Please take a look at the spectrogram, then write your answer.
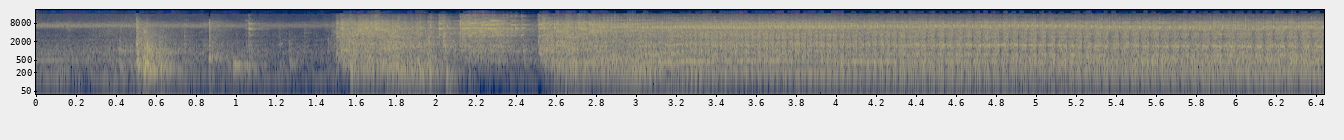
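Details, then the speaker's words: Homelite MightyLite 26b leaf blower, before carburetor rebuild: fires after a few pulls and holds steady high buzz on full choke; on half choke revs high and shuts off, suspected carburetor fault beyond fuel line. "so I think there's something else going on other than that fuel line because what's been happening is it will start in full choke it'll run but the moment I try to run into half choke it revs real high and then shuts off"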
